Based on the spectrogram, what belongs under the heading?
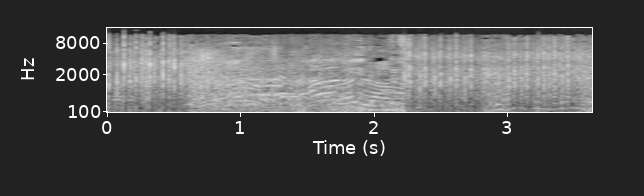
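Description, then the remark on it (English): Sharp gunshots crackle in quick, irregular bursts over a loud, chaotic crowd around a truck convoy on Al-Rashid Street, with voices shouting and clamoring throughout in a noisy outdoor scene. “in footage from Al Jazeera, you can hear gunfire”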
